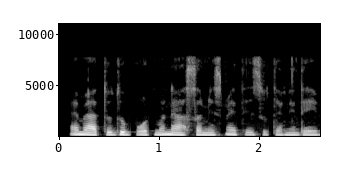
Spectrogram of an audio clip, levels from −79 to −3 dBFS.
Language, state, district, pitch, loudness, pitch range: Idu Mishmi, Arunachal Pradesh, Lower Dibang Valley, 195 Hz, -16 LUFS, 180-205 Hz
